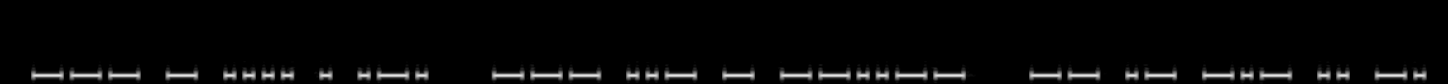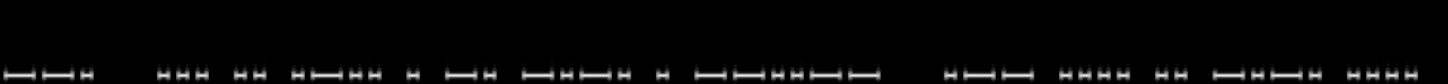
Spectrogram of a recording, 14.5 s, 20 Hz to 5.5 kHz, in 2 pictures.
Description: Morse code, heard as a keyed tone, about 25 wpm, 600 Hz. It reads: OTHER OUT, MAKING SILENCE, WHICH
